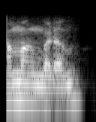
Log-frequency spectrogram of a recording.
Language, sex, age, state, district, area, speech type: Tamil, male, 30-45, Tamil Nadu, Dharmapuri, rural, conversation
